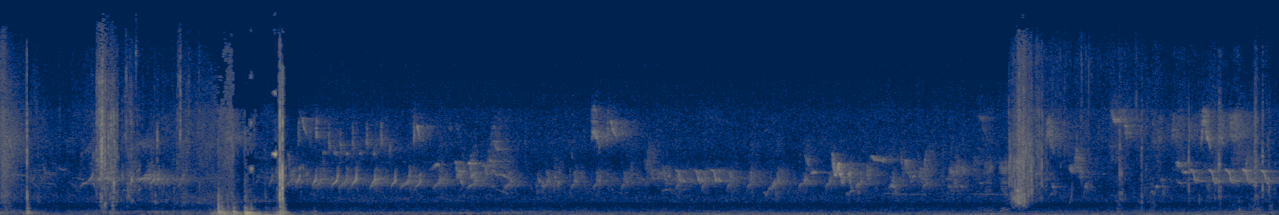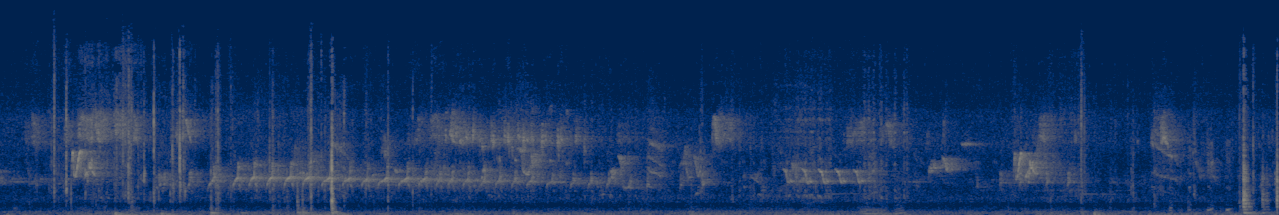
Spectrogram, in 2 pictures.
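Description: Small birds singing in quick repeated trills over a low steady rumble. About three seconds in there is a loud thump and a sharp knock on the boat.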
